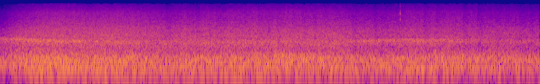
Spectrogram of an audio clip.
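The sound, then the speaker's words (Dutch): Steady, loud wind roars without a break, with a faint high whistling tone rising and fading over the rushing noise. No voices are heard. “Ja, het geluid van de fluitende wind eh, om je hoofd.”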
